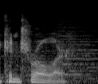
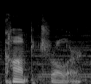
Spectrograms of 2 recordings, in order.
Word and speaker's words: comptroller: By the way, there's a whole NPR story on, it's actually controller. – What? – It's not comptroller, even though it's spelled that way.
